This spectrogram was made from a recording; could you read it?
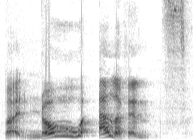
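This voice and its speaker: A firm old grandmother from a cozy storybook, acted out by a woman reader. She speaks very slowly and emphatically, drawing out her words, and her pitch swings up and down with exasperation. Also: wildly swooping pitch, gravelly, muffled recording, heavily acted. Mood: polite but firm.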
